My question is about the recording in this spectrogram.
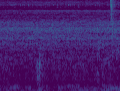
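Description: Faint room tone with a low steady hum, and a brief faint blip about three-quarters of a second in.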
